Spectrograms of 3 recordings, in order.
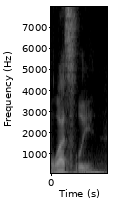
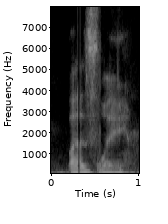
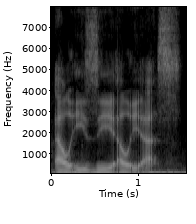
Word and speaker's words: Leslie: Correcting our pronunciation here to Leslie. Leslie. Not Lezles.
